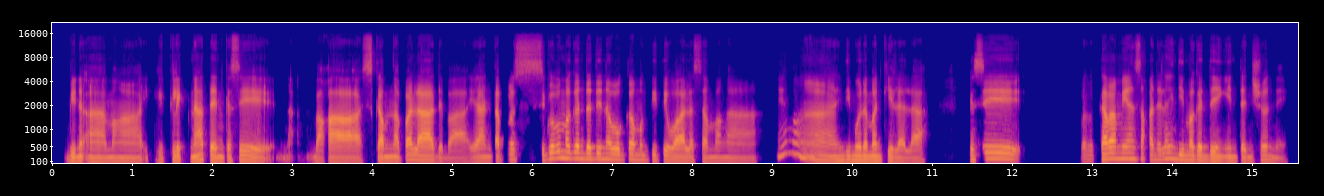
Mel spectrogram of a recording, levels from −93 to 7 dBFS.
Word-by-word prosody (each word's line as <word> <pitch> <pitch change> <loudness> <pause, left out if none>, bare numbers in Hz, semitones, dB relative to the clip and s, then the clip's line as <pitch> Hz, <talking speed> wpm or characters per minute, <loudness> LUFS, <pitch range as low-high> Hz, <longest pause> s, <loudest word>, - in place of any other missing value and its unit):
bina 115 0 0
ah, 105 -1 0
mga 105 0 -2 0.3
iki-click 120 +1 -3
natin 115 -2 +3
kasi, 110 -1 0
na - - -17 0.2
baka 105 0 +3
scam 115 -1 +1
na 110 -2 -1
pala, 125 -4 +6
'di 100 - -5
ba? 95 0 -4
Yan, 110 +3 -2
tapos 145 +6 -2
siguro 160 +4 -2
maganda 175 -2 +4
din 160 -1 +1
na, 155 - +3
huwag 150 -1 0
kang 145 -2 +1
magtitiwala 125 -4 0
sa 110 -2 -5
mga, 100 -1 -8 0.3
yung 310 +5 -9
mga, 210 - -3 0.4
hindi 120 +1 -3
mo 125 - +2
naman 120 -1 +1
kilala, 100 -4 -3 0.5
kasi 165 +1 +1 0.8
kar 130 +2 -9
karamihan 170 +2 +5
sa 165 - -4
kanila 145 +2 -2
hindi 155 -4 -1
maganda 125 -2 +1
yung 115 -1 -1
intensyon 115 +2 -3
eh. 90 0 -17
120 Hz, 155 wpm, -24 LUFS, 105-145 Hz, 0.8 s, pala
